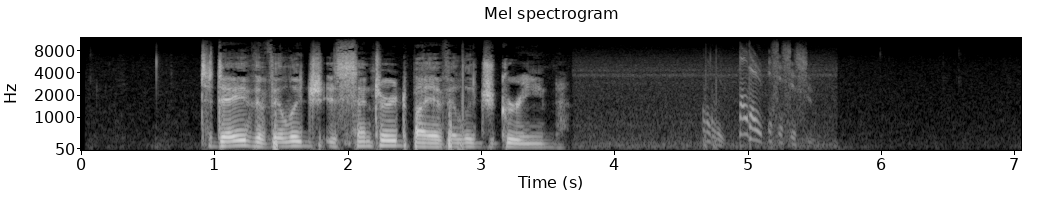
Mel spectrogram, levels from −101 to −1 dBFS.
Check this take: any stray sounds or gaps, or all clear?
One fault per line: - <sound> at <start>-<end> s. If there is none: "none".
- chirp at 4.7-5.5 s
